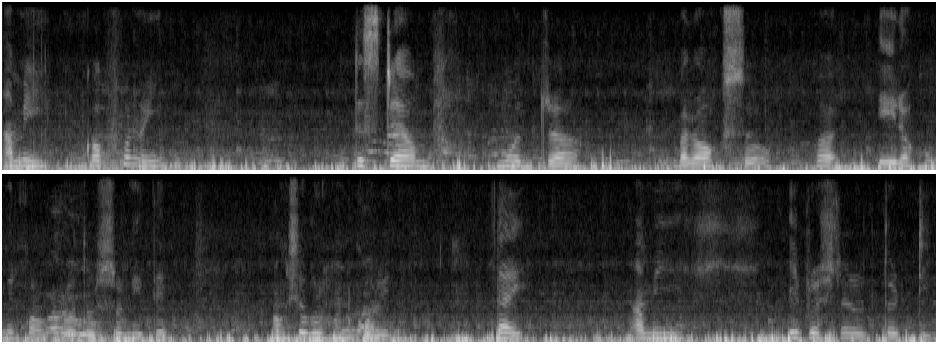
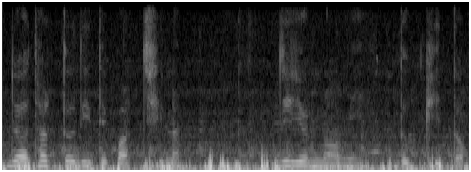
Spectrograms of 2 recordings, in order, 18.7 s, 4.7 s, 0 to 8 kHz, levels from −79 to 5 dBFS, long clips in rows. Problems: background sounds at intervals, background conversations at intervals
